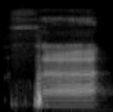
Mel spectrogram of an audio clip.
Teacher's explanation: সারোটা বলার সময় জিহ্বার আগা উপরের দাঁতের আগার সাথে লাগিয়ে মাঝখান থেকে হালকা একটু বাতাস বের হবে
